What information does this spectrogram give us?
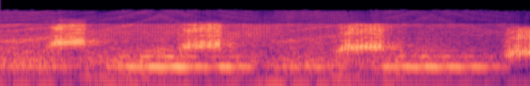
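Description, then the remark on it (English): A duck quacks four times at a steady pace, each quack a short nasal burst, over a constant noisy background with a low hum. “Sorry, we said duck and we need some more sounds in this night.”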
